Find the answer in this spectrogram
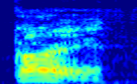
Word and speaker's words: Garroth: with some stretches Ivy my name is pronounced Garo I know GTH but we really should go technically in this episode you both said it R it's Garth that or at least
